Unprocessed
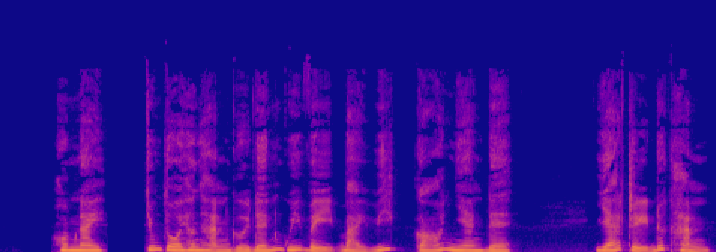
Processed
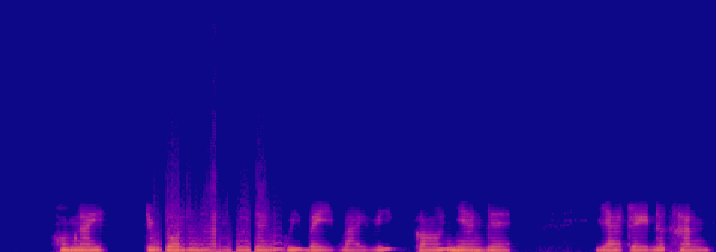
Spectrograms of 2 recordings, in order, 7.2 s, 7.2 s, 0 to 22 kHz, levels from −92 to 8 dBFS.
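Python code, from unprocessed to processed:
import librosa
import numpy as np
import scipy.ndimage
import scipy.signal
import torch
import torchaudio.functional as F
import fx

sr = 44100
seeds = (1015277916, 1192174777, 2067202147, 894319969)

y = fx.lpc_monotone(x, sr, seeds[0], pitch_hz=260.0, order=16)
y = fx.tremolo_random(y, sr, seeds[1], hz=2.8, depth_pct=55)
y = fx.backlash(y, sr, play_db=-31.5, at=(1.53, 2.83))
y = y * librosa.db_to_amplitude(-5.0)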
